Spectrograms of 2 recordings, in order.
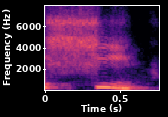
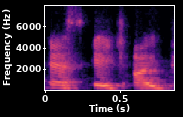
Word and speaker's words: ship: Don't say sheep. Do not pronounce SHIP as sheep. Do not say build or building. No, it's ship. The letter I in that word sounds A, ship.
